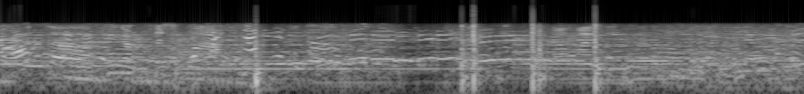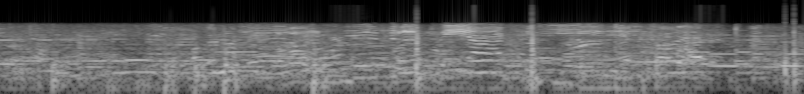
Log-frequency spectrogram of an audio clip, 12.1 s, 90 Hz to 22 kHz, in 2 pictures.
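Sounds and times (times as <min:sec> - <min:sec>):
crowd chatter: 0:00.0 - 0:12.0
music: 0:00.0 - 0:12.0
fish being clubbed knocks: 0:03.4 - 0:04.6.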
